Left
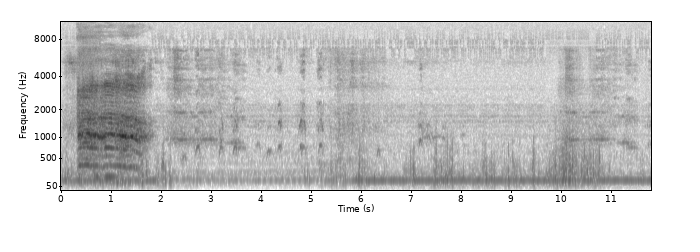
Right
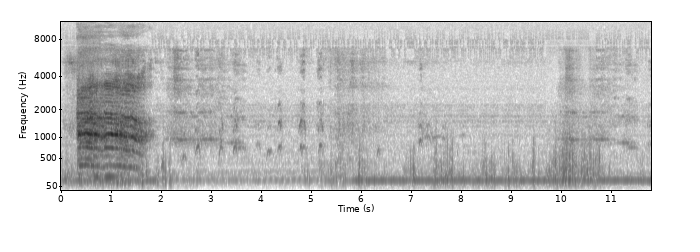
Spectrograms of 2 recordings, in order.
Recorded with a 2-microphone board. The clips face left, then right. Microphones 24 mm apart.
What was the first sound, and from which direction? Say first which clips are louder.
A scream: right 4 dB; 75° right (ahead or behind).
